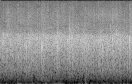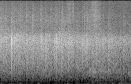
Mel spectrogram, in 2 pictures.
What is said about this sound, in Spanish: Yo creo que podemos darle un aplauso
